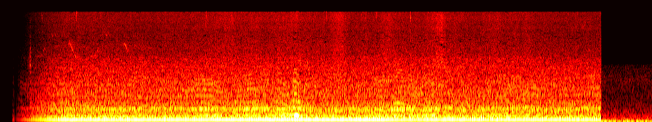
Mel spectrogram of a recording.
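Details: Honey bee buzzing: a steady low droning hum that holds at an even pitch for about six seconds, with faint higher overtones and no other clear sounds.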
